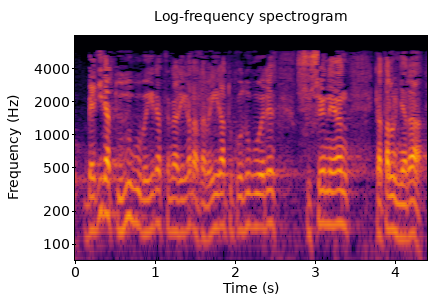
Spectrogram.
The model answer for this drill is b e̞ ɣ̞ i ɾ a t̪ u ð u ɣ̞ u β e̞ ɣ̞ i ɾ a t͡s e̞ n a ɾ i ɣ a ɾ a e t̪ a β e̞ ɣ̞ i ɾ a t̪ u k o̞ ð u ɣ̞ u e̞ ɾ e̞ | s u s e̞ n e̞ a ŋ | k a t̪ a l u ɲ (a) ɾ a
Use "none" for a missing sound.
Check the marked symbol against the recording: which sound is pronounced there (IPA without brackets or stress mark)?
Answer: a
